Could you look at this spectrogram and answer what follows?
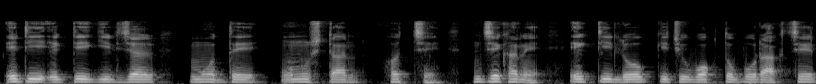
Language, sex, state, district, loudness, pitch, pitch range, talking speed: Bengali, male, West Bengal, Jalpaiguri, -24 LUFS, 115 Hz, 110-120 Hz, 95 wpm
